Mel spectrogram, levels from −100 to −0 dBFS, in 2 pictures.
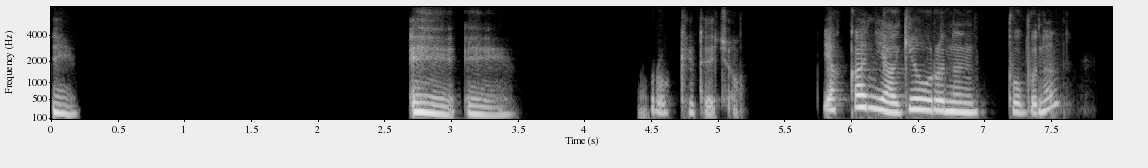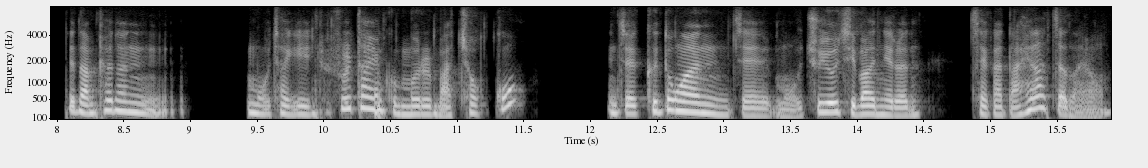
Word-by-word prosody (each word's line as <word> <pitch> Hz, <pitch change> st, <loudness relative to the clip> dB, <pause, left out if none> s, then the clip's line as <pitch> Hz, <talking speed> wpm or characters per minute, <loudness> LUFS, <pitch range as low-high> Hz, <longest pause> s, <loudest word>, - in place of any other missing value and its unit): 네. 180 Hz, -4 st, 0 dB, 2.5 s
예 185 Hz, -5 st, +5 dB
예. 165 Hz, -1 st, -4 dB, 1.0 s
그렇게 -, -, -8 dB
되죠. -, -, -9 dB, 0.7 s
약간 305 Hz, -3 st, +3 dB
약이 205 Hz, +1 st, +4 dB
오르는 220 Hz, -5 st, +4 dB, 0.2 s
부분은 205 Hz, -, -3 dB, 0.5 s
이제 -, -, 0 dB
남편은 205 Hz, 0 st, +1 dB, 0.6 s
뭐 190 Hz, -3 st, -1 dB
자기 170 Hz, -2 st, -2 dB
인제 170 Hz, +1 st, -7 dB
풀타임 275 Hz, +4 st, +1 dB
근무를 165 Hz, -5 st, -1 dB
마쳤고 185 Hz, -, -3 dB, 0.6 s
인제 185 Hz, -3 st, 0 dB
그동안 205 Hz, -3 st, +4 dB
인제 145 Hz, -3 st, -3 dB
뭐 130 Hz, +1 st, -8 dB
주요 205 Hz, +6 st, +3 dB
집안일은 165 Hz, -6 st, +1 dB, 0.4 s
제가 160 Hz, -2 st, -3 dB
다 150 Hz, -1 st, -4 dB
해 205 Hz, +10 st, +1 dB
놨잖아요. 270 Hz, -7 st, -2 dB
190 Hz, 225 characters per minute, -22 LUFS, 165-215 Hz, 2.5 s, 예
